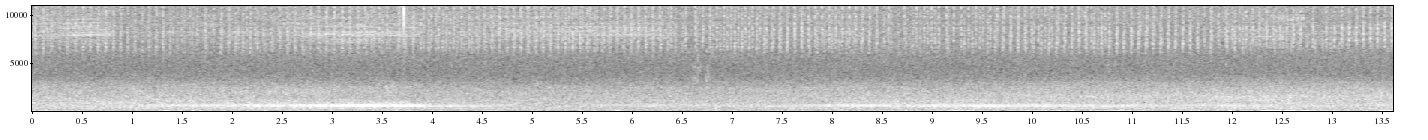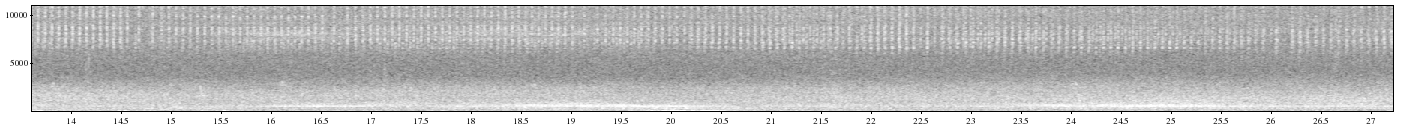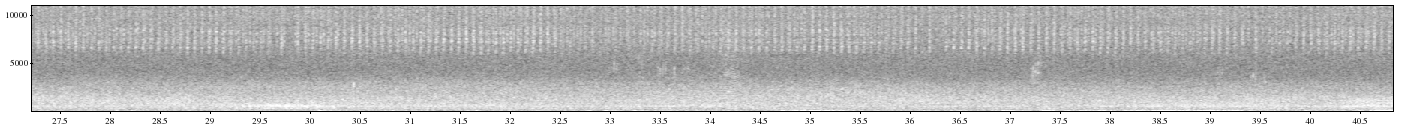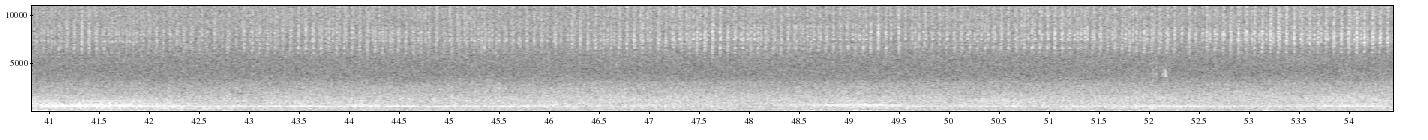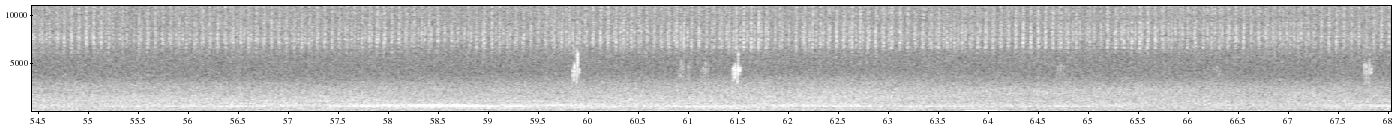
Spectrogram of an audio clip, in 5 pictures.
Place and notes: Barragem, Salto do Castro, Paradela - Paradela, Barragem, Salto do Castro
Salto do Castro com som da barragem. Aqui o Douro entra pela primeira vez em Portugal. Mapa Sonoro do Rio Douro The general soundscape with the sound of the Power Plant. Here the Douro enters the Portuguese territory for the first time. Douro River Sound Map.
